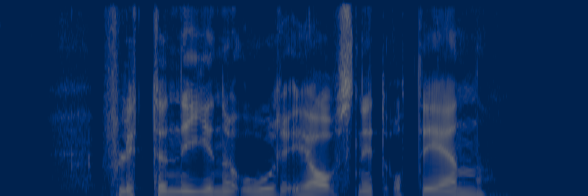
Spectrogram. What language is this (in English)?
Norwegian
